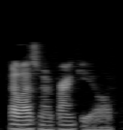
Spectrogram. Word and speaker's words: Elasmobranchii: And it's branchii, actually. Elasmobranchii. Double I.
